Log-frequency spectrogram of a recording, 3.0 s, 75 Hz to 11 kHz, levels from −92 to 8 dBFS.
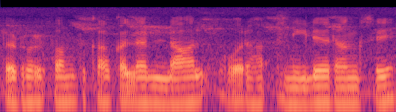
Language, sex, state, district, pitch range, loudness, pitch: Hindi, male, Chandigarh, Chandigarh, 115-120 Hz, -17 LUFS, 115 Hz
